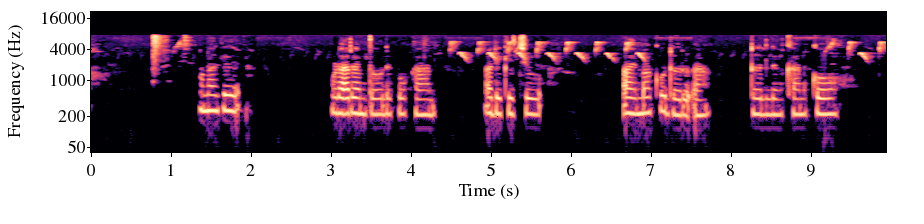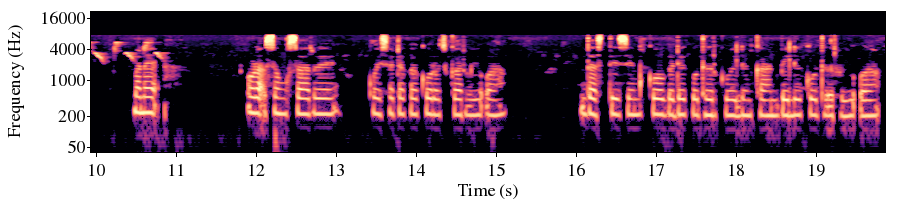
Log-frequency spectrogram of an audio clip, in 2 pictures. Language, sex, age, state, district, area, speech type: Santali, female, 30-45, West Bengal, Jhargram, rural, spontaneous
